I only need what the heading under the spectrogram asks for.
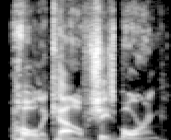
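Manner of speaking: normal talking voice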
